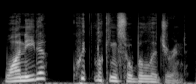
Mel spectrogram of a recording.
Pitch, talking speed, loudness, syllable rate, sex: 150 Hz, 155 wpm, -19 LUFS, 7.6 syllables/s, male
